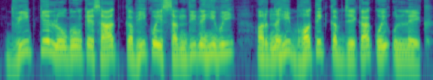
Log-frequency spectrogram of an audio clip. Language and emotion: Hindi, neutral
